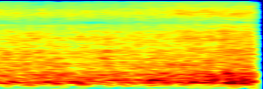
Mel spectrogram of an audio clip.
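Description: Steady rushing of a small waterfall in a valley stream, a continuous broadband splash heard alone at moderate level with no voices.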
